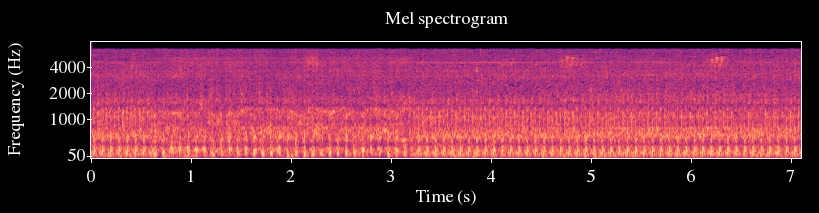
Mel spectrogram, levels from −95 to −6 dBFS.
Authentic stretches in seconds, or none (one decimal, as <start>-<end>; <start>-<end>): 0.0-0.6; 3.2-7.1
